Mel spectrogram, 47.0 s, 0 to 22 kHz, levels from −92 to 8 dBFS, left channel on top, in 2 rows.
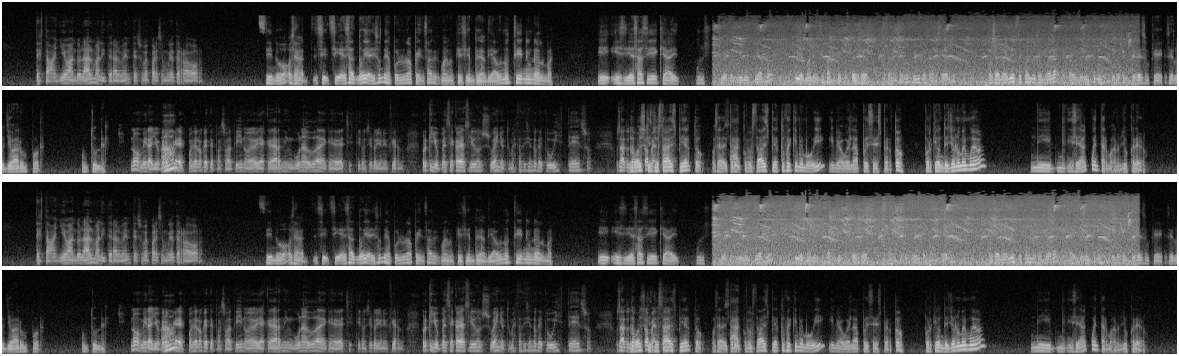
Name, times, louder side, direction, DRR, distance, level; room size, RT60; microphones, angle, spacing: voice 1, 0.7-4.0 26.1-35.3 35.8-36.9 38.1-38.6, equal, ahead, 1.3 m, -28 dB
voice 2, 5.3-11.0 11.9-13.5 13.9-14.1 14.3-15.4 15.9-17.4 17.6-19.1 19.7-24.3 25.1-25.6 26.7-27.0 36.0-41.5 42.0-43.2 44.1-46.4, left 2 dB, 85° left, 0.9 m, -23 dB
sound 1, 14.2-22.8, right 5 dB, 45° right, 0.9 m, -23 dB
head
